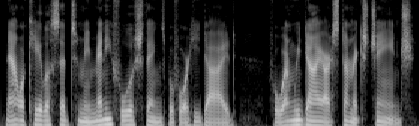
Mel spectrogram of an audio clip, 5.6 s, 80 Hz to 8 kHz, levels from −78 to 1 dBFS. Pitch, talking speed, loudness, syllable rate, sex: 100 Hz, 195 wpm, -20 LUFS, 5.1 syllables/s, male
